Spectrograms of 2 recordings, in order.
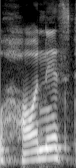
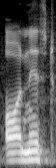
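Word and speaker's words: honest: हम इसको हनेस्ट नहीं पढ़ेंगे। हम इसे ऑनेस्ट पढ़ेंगे।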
